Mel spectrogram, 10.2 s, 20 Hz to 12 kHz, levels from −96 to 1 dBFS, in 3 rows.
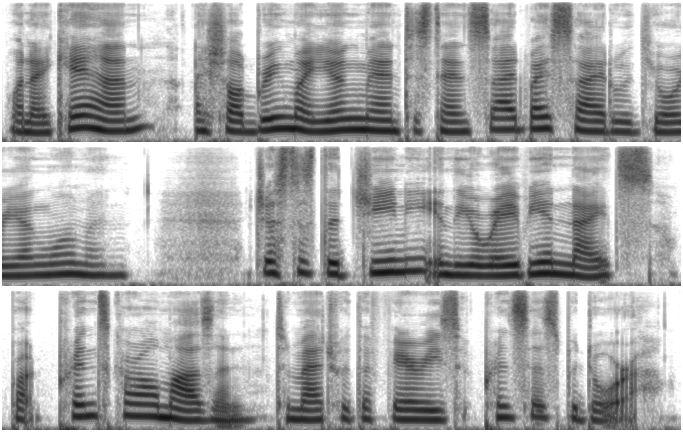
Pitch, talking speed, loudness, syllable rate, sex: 220 Hz, 210 wpm, -16 LUFS, 5.4 syllables/s, female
